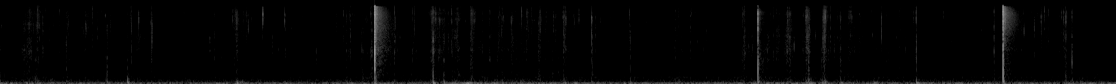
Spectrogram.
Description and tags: Popping bubblewrap
Ahhhhhhhhhhhhhhhh. So satisfying.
